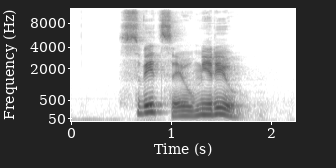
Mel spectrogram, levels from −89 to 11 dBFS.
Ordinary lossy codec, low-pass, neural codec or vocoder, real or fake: none; none; none; real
